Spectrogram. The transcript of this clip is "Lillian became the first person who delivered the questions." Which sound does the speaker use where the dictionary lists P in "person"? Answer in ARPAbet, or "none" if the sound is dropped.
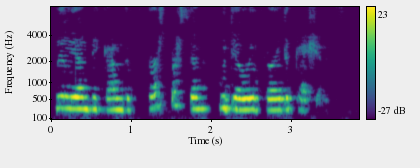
P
